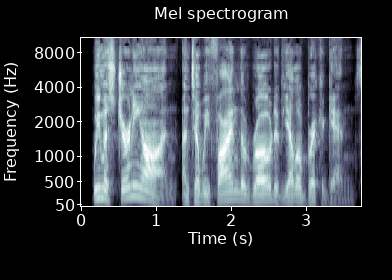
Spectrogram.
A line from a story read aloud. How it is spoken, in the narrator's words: said Dorothy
